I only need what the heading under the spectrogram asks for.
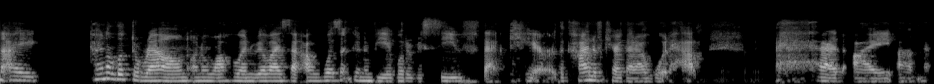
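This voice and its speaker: A woman from Malaysia, a podcast guest, telling her story slowly and thoughtfully with pauses and fillers. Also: low-pitched, a bit bright, slight background noise, rough recording. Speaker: guest, co-creator of a womb garden. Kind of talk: podcast interview, reflective storytelling.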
